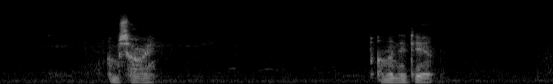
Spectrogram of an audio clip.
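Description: A man speaks quietly and apologetically.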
